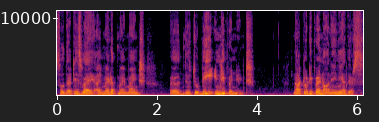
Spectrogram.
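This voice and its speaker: With an Indian accent, a man talks at a moderate pace in a high pitch, his tone dark and mellow, leaving long, frequent pauses. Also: ordinary pitch variation. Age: 70s. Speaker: auto rickshaw driver, retired English lecturer. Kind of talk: interview answer. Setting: studio.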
